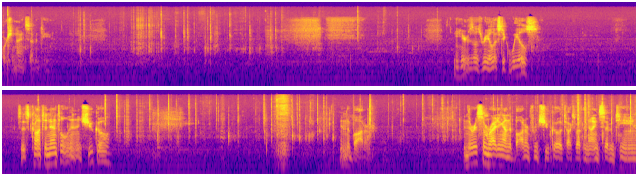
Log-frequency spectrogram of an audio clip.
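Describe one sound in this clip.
A plastic toy car clicks and taps softly as hands turn it over.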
